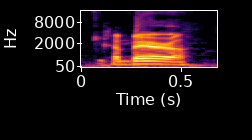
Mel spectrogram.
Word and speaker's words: Kibera: So in this Kibera, am I pronouncing it right? Kibera? Kibera.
